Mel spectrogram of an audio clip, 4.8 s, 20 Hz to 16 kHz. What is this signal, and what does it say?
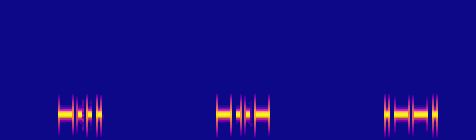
Morse code, heard as a keyed tone, about 25 wpm, spaced as for 7 wpm, 700 Hz. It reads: BXP
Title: USA Call Signs - 8x Character Spacing - 25wpm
